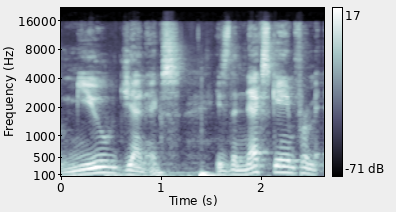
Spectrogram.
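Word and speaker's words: Mewgenics: game announcement no it's it's spelled like the Pokemon Mew so Mew genx is the next game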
